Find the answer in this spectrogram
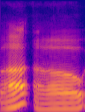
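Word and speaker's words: uh-oh: word right huh so it would instead of uh oh it would be uhoh that has a glottal stop at the start of the word you age uh if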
